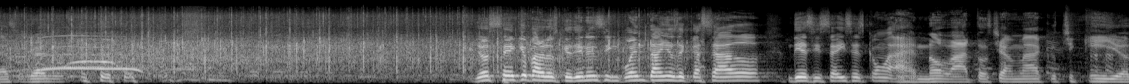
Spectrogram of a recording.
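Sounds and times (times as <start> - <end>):
speech: 0.0 - 1.8, 4.8 - 11.2
audience applause: 0.0 - 7.4.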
